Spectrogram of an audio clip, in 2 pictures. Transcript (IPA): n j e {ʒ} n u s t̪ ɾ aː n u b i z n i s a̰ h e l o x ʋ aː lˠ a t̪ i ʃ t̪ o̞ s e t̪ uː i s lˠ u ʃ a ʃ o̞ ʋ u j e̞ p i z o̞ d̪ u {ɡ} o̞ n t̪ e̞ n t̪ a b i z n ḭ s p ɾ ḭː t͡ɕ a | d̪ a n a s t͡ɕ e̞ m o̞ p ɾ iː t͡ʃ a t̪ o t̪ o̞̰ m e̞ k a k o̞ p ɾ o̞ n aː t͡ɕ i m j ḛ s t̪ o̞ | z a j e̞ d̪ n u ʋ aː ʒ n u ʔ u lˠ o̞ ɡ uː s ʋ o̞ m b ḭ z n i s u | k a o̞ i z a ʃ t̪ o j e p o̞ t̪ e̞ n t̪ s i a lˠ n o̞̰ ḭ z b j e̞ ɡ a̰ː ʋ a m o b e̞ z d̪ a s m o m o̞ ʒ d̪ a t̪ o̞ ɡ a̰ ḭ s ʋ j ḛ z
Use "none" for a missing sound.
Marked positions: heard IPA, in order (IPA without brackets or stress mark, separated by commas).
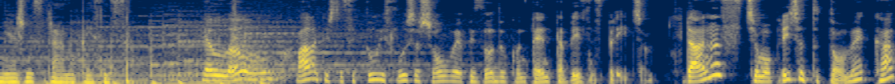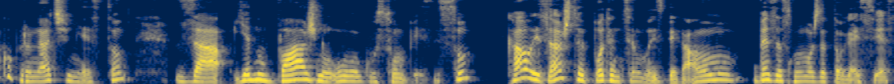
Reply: ʒ, k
